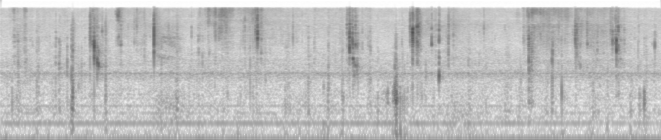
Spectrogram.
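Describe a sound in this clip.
A fork scrapes against a plate of cream cake.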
